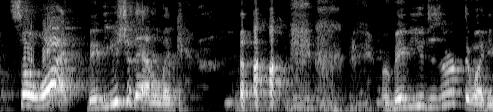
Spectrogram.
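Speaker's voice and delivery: loud, high, laughing comeback; mock retort. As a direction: throw it back with a laugh. Retorting to lenient parent.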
